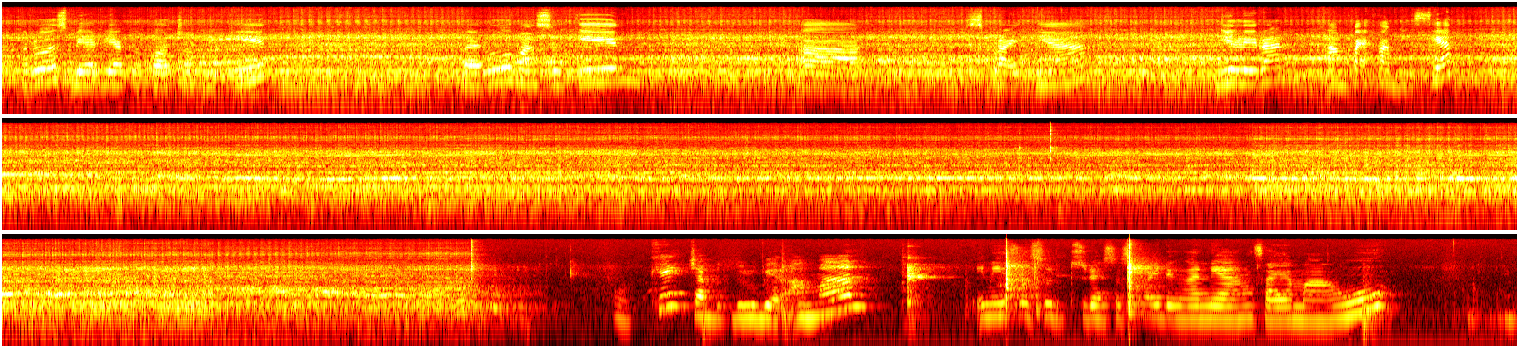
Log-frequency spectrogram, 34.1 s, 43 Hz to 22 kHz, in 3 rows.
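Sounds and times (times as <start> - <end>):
stand mixer motor whine: 0.0 - 26.8.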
